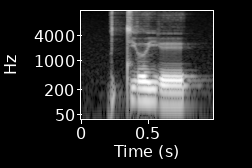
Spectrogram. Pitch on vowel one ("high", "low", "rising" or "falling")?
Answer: high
